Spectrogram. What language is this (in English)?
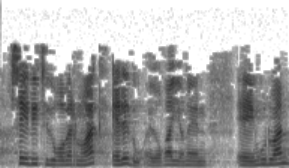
Basque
